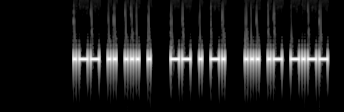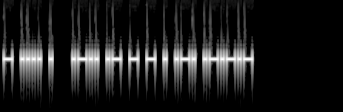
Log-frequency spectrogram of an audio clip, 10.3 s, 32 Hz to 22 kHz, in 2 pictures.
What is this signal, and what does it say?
Morse code, heard as a keyed tone, about 28 wpm, 700 Hz. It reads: WISE MEN SAY THE LATTER.
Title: Sentences from Top 1600 Words 28wpm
